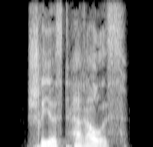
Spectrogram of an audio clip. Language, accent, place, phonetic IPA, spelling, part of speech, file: German, Germany, Berlin, [ˌʃʁiːəst hɛˈʁaʊ̯s], schrieest heraus, verb, De-schrieest heraus.ogg
- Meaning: second-person singular subjunctive II of herausschreien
